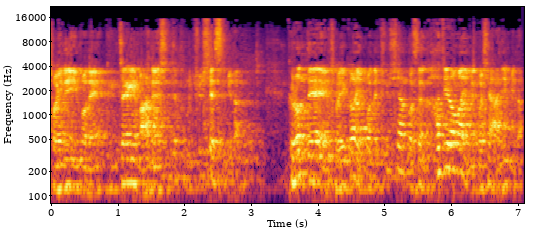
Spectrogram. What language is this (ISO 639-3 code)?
kor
